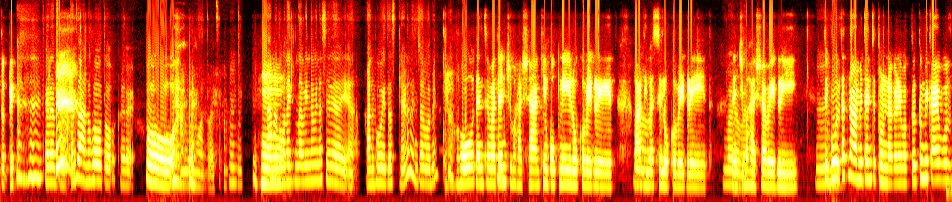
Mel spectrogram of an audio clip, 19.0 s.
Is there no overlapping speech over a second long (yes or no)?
yes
